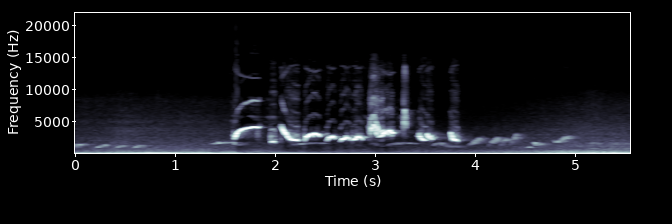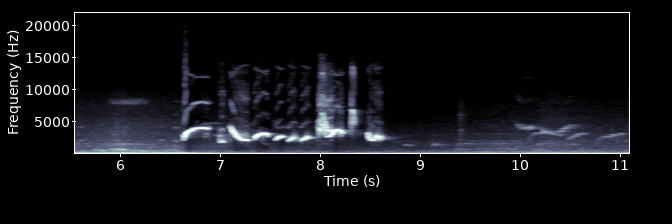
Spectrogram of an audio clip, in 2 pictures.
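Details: Orange-headed thrush delivering loud ngeplong gacor song, used to get birds at home that are slow to sing going. Two long, rich phrases of slurred whistles and fast chips, roughly five seconds apart, over low background hum.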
